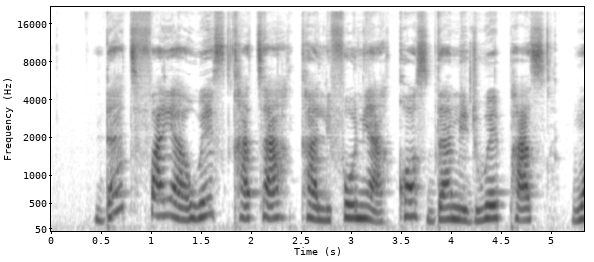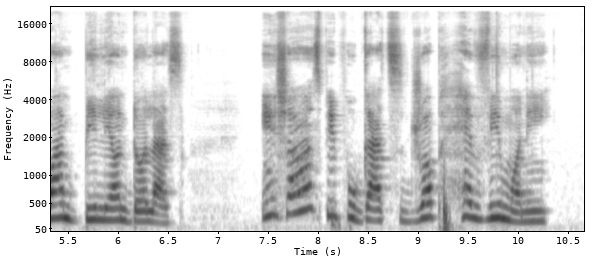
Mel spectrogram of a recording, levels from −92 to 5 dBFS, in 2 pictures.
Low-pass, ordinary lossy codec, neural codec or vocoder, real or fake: none; none; none; real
